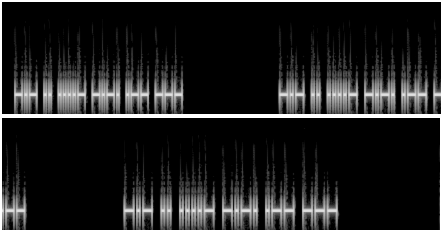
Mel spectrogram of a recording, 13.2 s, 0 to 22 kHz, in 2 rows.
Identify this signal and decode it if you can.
Morse code, heard as a keyed tone, about 29 wpm, 700 Hz. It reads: KI4CWO KI4CWO KI4CWO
